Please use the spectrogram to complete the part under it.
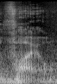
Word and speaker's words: vial: That is called a vial. V-I-A-L. Believe it or not, that is two syllables. V-I-A-L. Vial.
